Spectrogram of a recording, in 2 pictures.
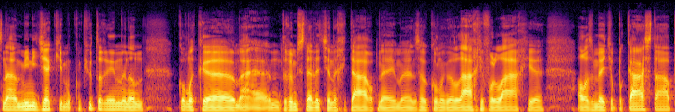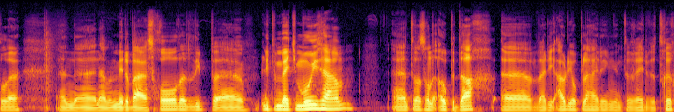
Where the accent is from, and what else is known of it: Berg, North Brabant, Netherlands; born or raised there; moved away as an adult; also born or lived in Utrecht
